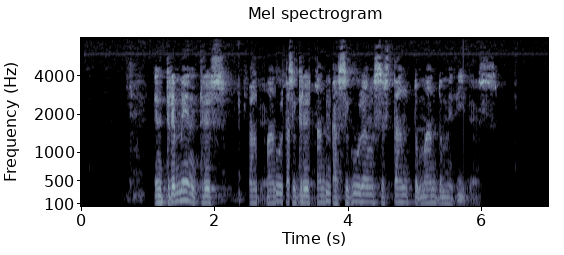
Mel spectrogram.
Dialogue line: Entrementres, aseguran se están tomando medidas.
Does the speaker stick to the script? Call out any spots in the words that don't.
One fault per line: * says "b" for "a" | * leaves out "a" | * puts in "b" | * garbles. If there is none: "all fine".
* garbles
